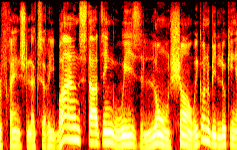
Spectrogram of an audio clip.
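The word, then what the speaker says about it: Longchamp: french pronunciation so long note that the g and the p are at launcher are silent as is often the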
